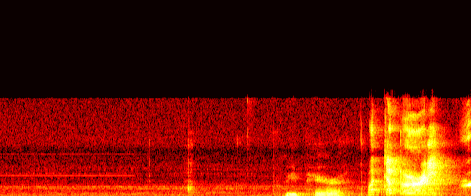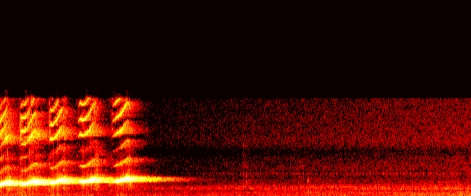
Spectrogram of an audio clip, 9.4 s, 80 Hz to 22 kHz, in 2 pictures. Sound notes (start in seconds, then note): 4.6 whistling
